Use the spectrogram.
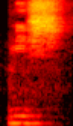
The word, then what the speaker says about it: mich: ওকে, তো হচ্ছে ইস, মিশ বলার সময় যাতে হচ্ছে আমার জিহ্বার অগ্রভাগ সামনের দিকে থাকে, ইস, মিশ।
